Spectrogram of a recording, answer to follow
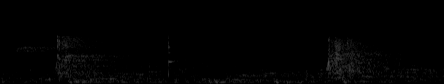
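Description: Two short swishing sounds, about three seconds apart, over a quiet hall, with a faint click between them.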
